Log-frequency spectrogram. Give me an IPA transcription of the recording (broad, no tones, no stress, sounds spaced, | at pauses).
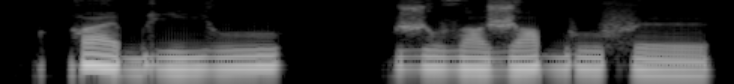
qʷ ɛ b i j u | ʒ u ð ɒ ʒ ɒ b u f ø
